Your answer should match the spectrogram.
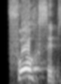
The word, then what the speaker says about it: fórceps: Fórceps é assim separado, ó. Fórceps. Por quê, Marcelo? Porque é o seguinte, ó, a sílaba tônica está aqui, ou seja, paroxítona, e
